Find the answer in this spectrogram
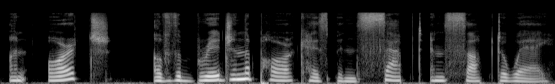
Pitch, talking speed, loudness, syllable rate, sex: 175 Hz, 150 wpm, -17 LUFS, 3.8 syllables/s, female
